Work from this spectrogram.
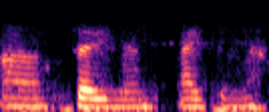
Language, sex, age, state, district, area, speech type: Kannada, female, 18-30, Karnataka, Chamarajanagar, rural, conversation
